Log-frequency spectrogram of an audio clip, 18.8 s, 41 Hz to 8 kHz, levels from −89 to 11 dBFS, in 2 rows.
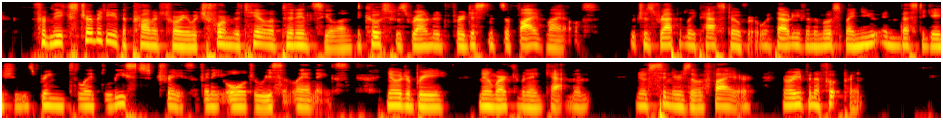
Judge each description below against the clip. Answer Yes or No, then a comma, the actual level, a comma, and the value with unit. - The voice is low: Yes, low, 130 Hz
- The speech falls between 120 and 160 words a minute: No, average, 200 wpm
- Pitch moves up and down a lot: No, narrow, 2.4 semitones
